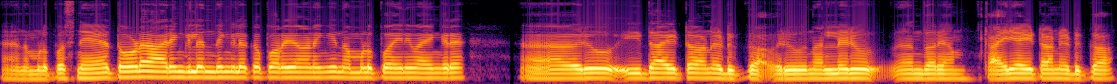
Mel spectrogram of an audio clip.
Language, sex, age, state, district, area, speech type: Malayalam, male, 30-45, Kerala, Wayanad, rural, spontaneous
